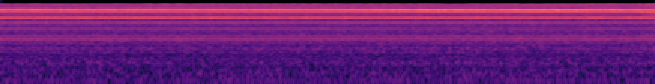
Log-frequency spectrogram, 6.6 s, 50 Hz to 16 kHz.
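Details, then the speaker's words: Auto park brake pump on 12 volts running continuously: constant high-pitched electric whine, no cycling or labouring; pump judged not at fault for the auto park failure. "The pump's on now, 12 volts, going to it. So this is a pump. Does not appear to have any failure with it as far as cycling issues. And it's just staying pumping."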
